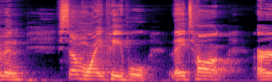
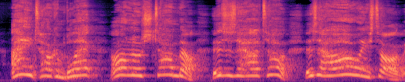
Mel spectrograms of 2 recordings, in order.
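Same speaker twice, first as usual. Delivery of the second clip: high-pitched mock indignant protest; imitating her, mad; 13 semitones higher than usual. Retelling her angry denial about how she talks, mock outrage. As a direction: mimic an offended woman, voice pitched way up. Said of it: "she got mad".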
